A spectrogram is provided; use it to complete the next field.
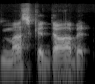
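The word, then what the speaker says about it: Musquodoboit: So, you know, and I know your wife is French Canadian, Rick, but this would be pronounced Muscadabit. Your wife would probably say something like Muscat de Bois, except it's a T, not an S at the end.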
